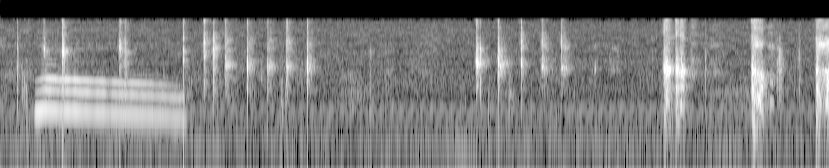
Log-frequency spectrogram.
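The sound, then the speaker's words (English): A couple of small coughs near the end, preceded by a scattering of sharp tapping clicks and a brief rising whine at the start; no one speaks. “Aw, got a little cough.”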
